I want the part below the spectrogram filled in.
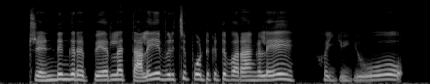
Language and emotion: Tamil, disgusted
